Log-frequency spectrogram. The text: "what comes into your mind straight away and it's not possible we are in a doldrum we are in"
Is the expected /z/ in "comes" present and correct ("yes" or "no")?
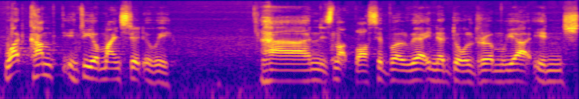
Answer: no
